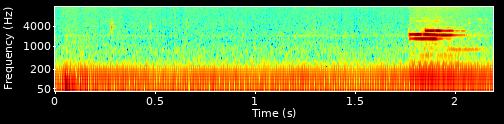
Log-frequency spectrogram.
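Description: A low steady hum, with a short electronic beep of a few steady tones together near the end.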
